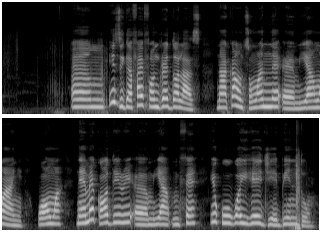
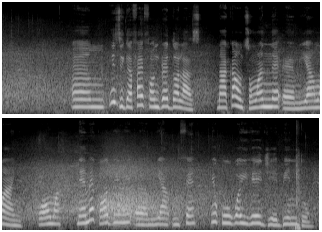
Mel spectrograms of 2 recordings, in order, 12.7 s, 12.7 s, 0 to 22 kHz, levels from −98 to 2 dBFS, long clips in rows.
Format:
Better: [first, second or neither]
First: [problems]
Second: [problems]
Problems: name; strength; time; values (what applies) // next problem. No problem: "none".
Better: first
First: none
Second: background sound (Cheering); 11 dB below the speech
